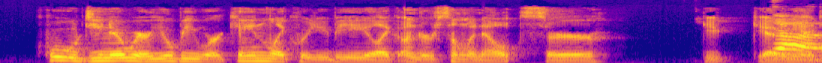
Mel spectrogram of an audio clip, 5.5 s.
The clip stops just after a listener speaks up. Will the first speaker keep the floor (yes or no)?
no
